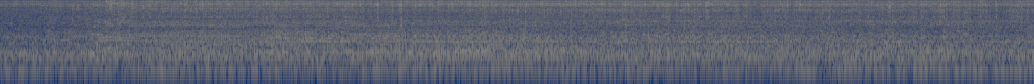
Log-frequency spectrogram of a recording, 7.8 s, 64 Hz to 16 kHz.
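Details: Honey bees of a Minnesota hygienic line near St. Paul, March 16th at 50 degrees, working at the hive entrance to remove winter dead. A dense, continuous hum holds steady, many wingbeats blending into one droning tone with layered overtones.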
